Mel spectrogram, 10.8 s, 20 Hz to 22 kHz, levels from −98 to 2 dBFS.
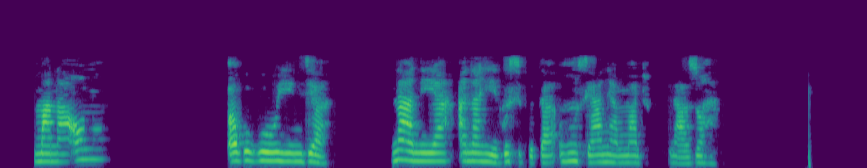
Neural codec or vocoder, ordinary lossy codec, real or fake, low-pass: none; AAC, 32 kbps; real; 5.4 kHz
